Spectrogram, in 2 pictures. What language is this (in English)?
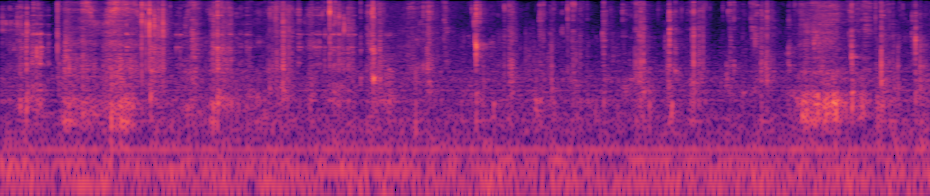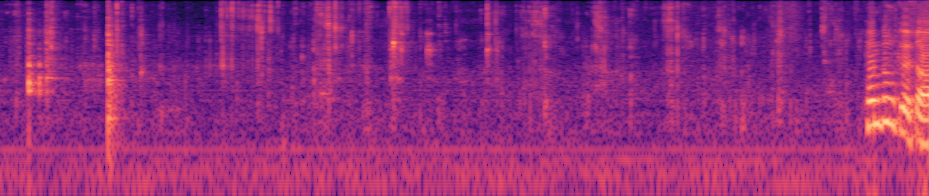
Korean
